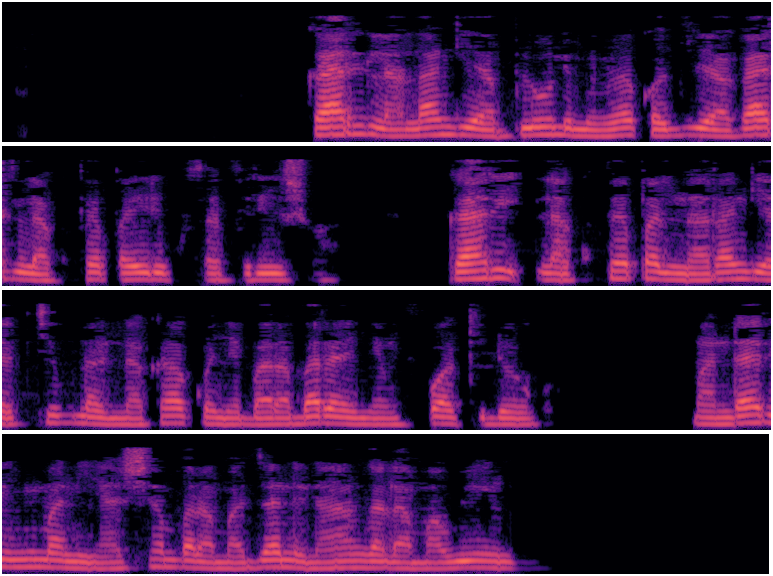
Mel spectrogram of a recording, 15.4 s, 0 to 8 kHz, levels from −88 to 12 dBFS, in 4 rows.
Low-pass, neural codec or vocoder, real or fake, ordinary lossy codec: 7.2 kHz; vocoder, 44.1 kHz, 128 mel bands every 256 samples, BigVGAN v2; fake; MP3, 24 kbps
